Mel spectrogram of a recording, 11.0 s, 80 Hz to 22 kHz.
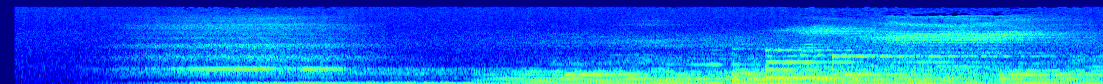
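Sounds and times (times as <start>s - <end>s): low rumbling swell: 0.9s - 11.0s.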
